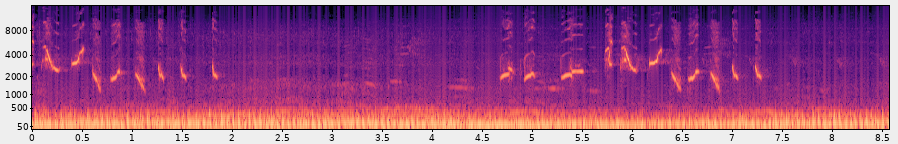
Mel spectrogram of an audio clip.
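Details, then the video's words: Wild greater green leafbird singing in forest: two bursts of quick, sharp, downslurred whistled notes, the first in the opening two seconds and the second near the middle, over a constant low engine-like rumble. "Masteran Cucak Ijo asli hutan"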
